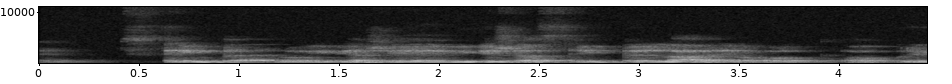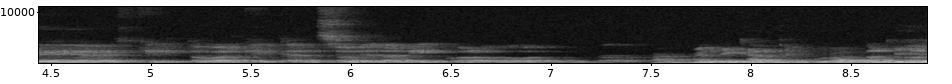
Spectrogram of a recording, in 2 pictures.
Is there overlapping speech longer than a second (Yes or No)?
No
